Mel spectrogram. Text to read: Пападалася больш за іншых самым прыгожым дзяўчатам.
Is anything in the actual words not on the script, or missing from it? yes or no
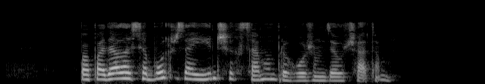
no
